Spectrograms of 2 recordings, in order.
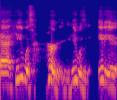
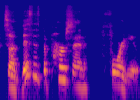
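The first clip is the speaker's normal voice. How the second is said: ordinary delivery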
